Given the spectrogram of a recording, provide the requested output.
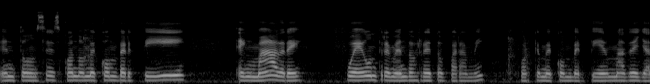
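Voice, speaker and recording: Pitched fairly low, a woman speaks at a fairly slow pace in a monotone, flat intonation. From New Jersey, US (Paterson), Dominican mother; New Jersey. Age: 40s. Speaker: community leader; podcast guest. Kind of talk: interview. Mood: warm, reflective, proud. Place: studio. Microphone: studio mic.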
